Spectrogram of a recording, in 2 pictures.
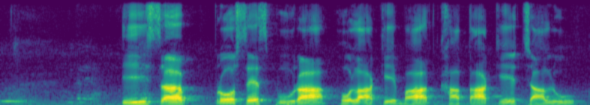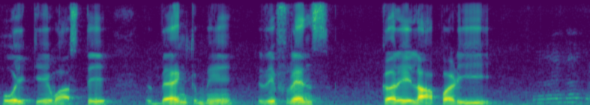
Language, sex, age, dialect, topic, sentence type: Maithili, male, 51-55, Angika, banking, question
